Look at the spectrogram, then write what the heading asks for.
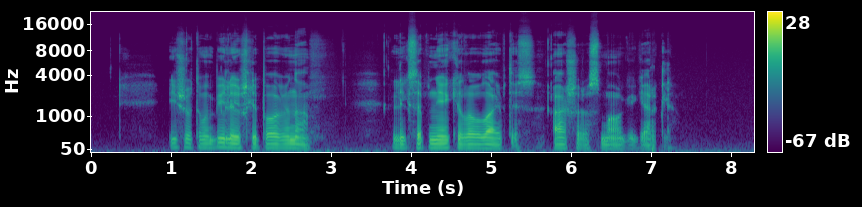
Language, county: Lithuanian, Vilnius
